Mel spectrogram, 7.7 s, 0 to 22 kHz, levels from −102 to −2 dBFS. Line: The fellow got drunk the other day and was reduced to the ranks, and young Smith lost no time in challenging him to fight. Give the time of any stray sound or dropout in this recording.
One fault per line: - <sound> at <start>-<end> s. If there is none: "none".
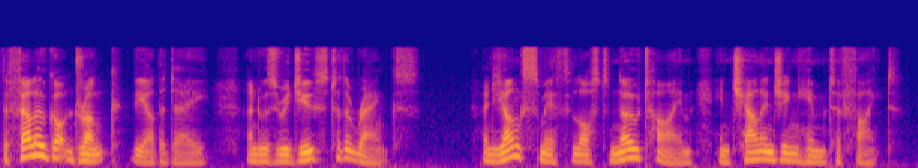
none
